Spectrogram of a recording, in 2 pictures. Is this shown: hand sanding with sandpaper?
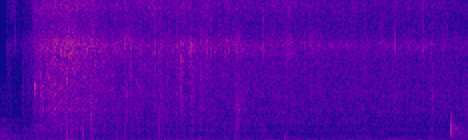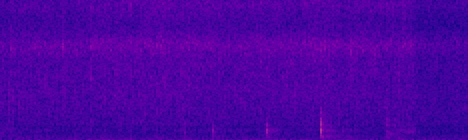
no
